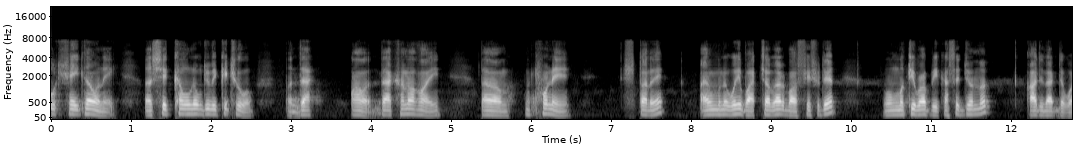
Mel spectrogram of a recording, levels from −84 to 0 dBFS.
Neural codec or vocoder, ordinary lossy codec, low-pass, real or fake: codec, 16 kHz, 1 kbps, FunCodec, trained on LibriTTS, 50 frames a second; none; 7.2 kHz; fake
